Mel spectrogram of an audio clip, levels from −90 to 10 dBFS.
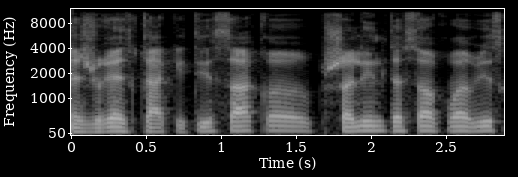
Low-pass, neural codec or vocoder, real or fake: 10.8 kHz; none; real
